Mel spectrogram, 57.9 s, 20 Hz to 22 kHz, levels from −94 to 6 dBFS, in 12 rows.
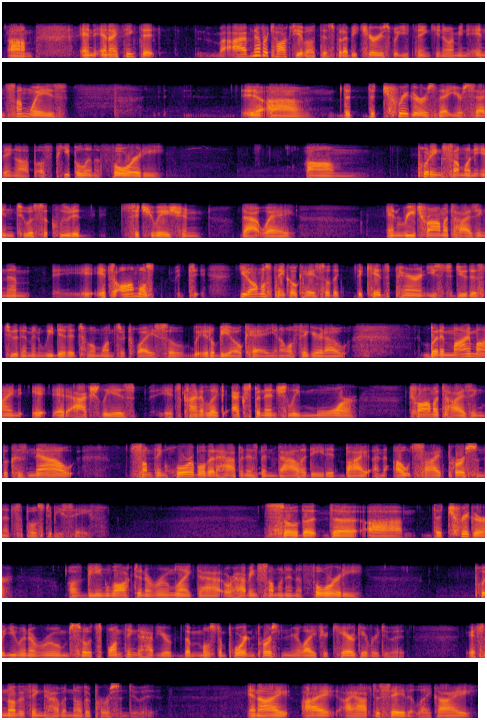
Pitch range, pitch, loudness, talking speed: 105-120 Hz, 110 Hz, -24 LUFS, 185 wpm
